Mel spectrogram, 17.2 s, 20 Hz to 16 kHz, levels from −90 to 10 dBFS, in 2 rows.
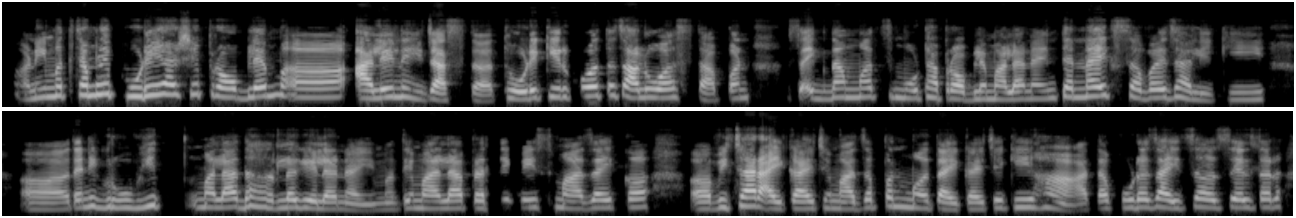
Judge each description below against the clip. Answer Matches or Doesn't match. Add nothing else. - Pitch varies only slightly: Doesn't match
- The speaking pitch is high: Matches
